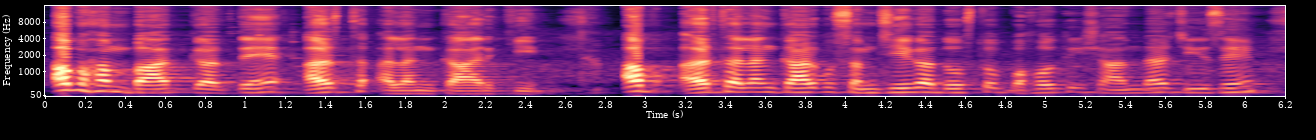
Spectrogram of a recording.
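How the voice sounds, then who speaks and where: A man teaches a grammar lesson in a voice that sits a little high. He explains each point step by step and keeps putting questions to his listeners. He slows right down to read the example verses. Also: a little hiss or hum. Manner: explains step by step and asks the class rhetorical questions; reads example verses slowly and deliberately.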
